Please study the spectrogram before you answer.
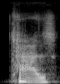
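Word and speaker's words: TASS: Technical and surveillance Squad Taz t-a-s-s is pronounced Taz okay installed a police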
